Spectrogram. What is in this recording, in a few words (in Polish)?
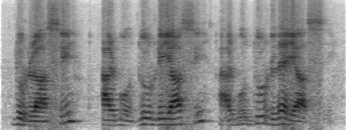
"durlasy", kurpiow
